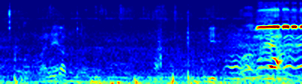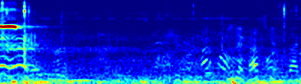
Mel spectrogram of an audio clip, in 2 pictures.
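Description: Men's voices calling out across a small-sided football game, with a short, high whistle about three and a half seconds in, sounding together with a shout.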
